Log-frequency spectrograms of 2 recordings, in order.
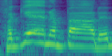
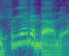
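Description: First: High, hammed-up East Coast accent; exaggerated mock East Coast accent; bad East Coast accent. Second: Said in the usual way. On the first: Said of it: "that was not my best accent". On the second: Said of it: "But seriously".

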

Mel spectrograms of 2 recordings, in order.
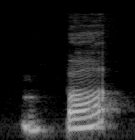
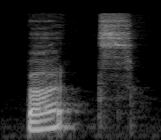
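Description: First: British "butt" with the t swallowed; English accent, glottal end on "butt". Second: American "butt" with a sounded t; American accent, crisp t in "butt". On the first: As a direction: say "butt" as in England, "buh'". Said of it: "pronunciation would be in England". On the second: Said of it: "how I would say it". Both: Shown as a demonstration.

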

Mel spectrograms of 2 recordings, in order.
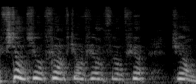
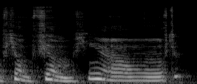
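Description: First: Quick whooshing phews. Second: Slowed phews. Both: Retold or imitated. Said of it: "That's all I'm hearing".

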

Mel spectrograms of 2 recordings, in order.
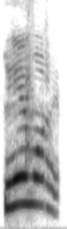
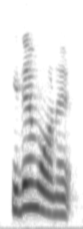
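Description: First: Louder and higher teasing jab; playful louder needling. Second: Said in the usual way. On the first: Shown as a demonstration. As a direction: throw out He didn't want it loud and mocking.

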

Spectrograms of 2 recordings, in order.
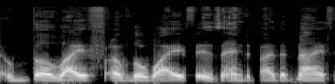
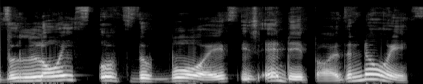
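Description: First: Said in the usual way. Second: "life", "wife" and "knife" said like "loif", "woif", "noif", pitched higher; mock Cockney vowels in "life", "wife" and "knife", slow and higher; Cockney-style vowels. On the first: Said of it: "He's trying to teach her how to say". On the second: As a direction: imitate the girl's drawn-out, higher "loif of the woif". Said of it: "And she keeps saying".

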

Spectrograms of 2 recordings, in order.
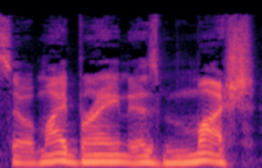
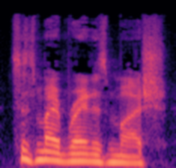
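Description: First: Slow and a little softer; slow, drained. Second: Said in the usual way. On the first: Real, not acted. Host telling viewers his brain is mush, slow and drained. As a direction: let the words sag, worn out.

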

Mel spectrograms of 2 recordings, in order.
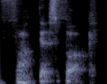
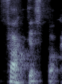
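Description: First: Muttered low and soft under the breath; under his breath. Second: Said in the usual way. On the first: Retold or imitated. Passenger muttering at a morbid book, under his breath. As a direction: mutter it so nobody near hears. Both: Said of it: "I literally said that under my breath".

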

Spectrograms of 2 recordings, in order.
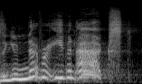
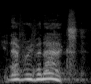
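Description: First: Higher rising accusation; mock accusing peak. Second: Quiet echo. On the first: Sister confronting the EMT, rising angry reproach. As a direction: throw the accusation back hard. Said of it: "she says". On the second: Shown as a demonstration. Preacher repeating sister's words to church, hushed. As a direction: let the line sink in, hushed.

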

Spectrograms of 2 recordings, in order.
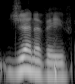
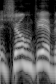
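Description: First: "Genevieve" said English-style, JEN-uh-veev; hard English "j", ending "veev" on "Genevieve"; English pronunciation. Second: "Genevieve" said French-style, zhon-vee-EV; French-style pronunciation. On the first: Host correcting the name, "Genevieve" as JEN-uh-veev. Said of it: "that's how I supposed to think". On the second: Host puzzled by film's name, "Genevieve" as zhon-vee-ev. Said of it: "British people pronouncing things wrong". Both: Shown as a demonstration.

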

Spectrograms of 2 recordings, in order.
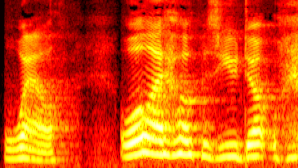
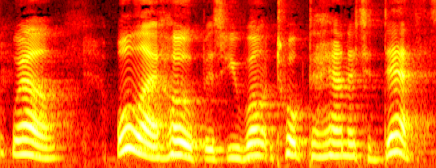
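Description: First: Said in the usual way. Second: A hint of a stern old woman, louder; stern Marilla. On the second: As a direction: scold her like a dry spinster. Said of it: "said Marilla".

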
